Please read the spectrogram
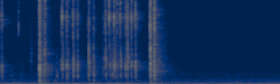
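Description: Typing on a computer keyboard: a quick run of keystrokes that stops a little over two seconds in, ending on one sharper key press.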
